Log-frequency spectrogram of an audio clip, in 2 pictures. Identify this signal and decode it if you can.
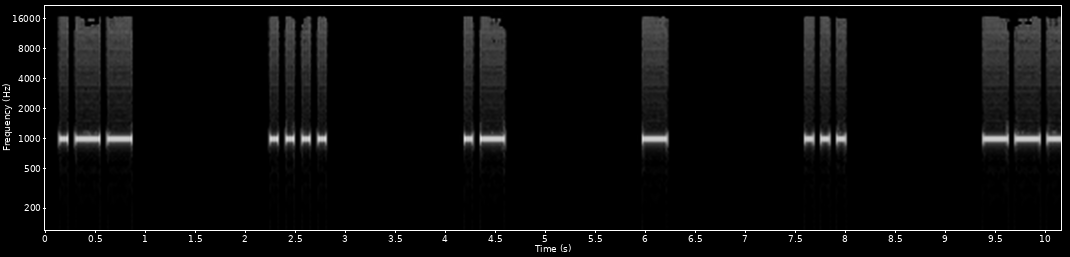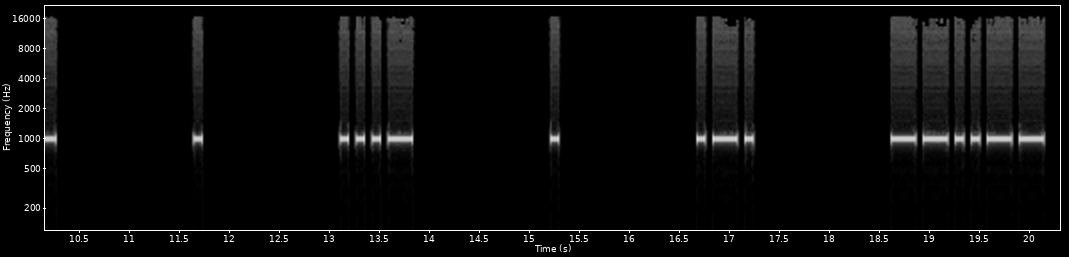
Morse code, heard as a keyed tone, about 15 wpm, spaced as for 5 wpm, 1000 Hz. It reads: WHATSOEVER,
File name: qotdfiles / 5wpm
